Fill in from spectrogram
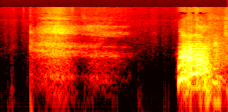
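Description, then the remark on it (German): A soft, breathy intake of air, then a pause, then one loud sneeze that bursts out sharply and fades quickly. No talking. “Gesundheit. Oh, danke.”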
